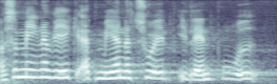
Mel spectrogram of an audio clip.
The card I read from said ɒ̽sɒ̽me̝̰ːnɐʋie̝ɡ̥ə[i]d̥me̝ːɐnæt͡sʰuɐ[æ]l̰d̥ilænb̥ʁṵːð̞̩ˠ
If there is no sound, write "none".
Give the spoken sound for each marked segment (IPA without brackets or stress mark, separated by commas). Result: æ, e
